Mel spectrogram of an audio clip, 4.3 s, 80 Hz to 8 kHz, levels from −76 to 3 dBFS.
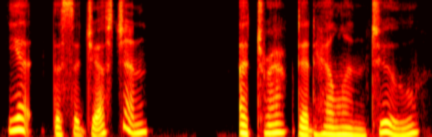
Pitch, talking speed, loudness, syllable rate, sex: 170 Hz, 85 wpm, -18 LUFS, 3.5 syllables/s, female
